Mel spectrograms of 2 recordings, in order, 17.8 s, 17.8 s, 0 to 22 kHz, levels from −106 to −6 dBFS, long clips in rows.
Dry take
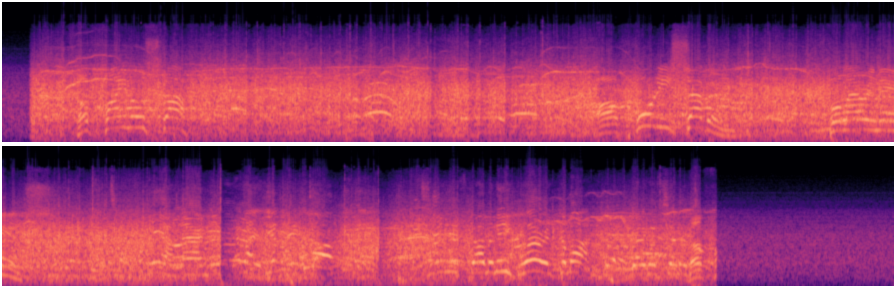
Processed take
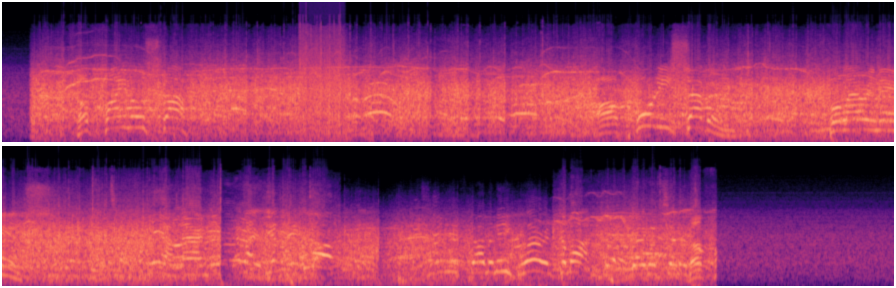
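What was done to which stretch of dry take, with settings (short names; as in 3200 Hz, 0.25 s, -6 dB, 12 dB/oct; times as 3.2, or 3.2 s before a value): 2.97–3.43 spectral contrast lowered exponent 0.6
12.31–14.44 tape spacing loss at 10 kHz 29 dB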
